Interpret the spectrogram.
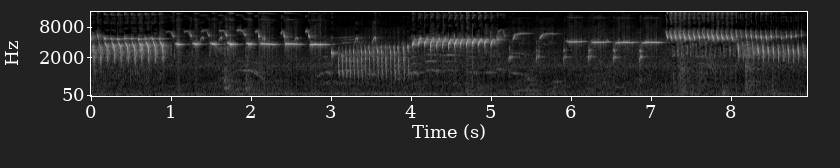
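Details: Excited male canary singing for mating, answering a female's call: fast varied trills and high whistled tours, rapid buzzy rolls, repeated chip-like notes and sustained high-pitched rattles in quick succession, clean and close.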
